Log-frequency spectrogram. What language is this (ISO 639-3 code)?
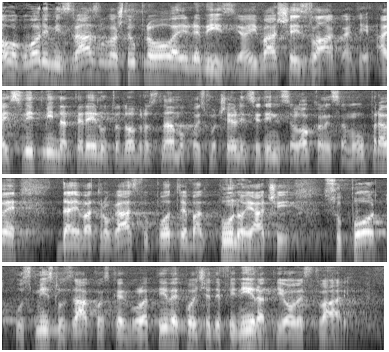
hrv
